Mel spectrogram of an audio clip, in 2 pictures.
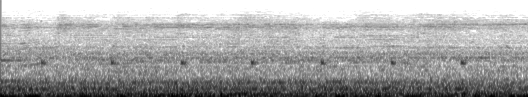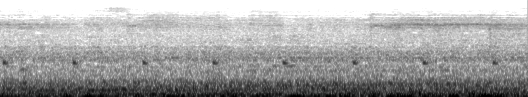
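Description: A car engine hums low and steady from inside the cabin.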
